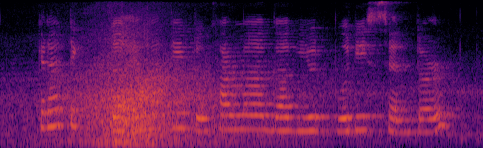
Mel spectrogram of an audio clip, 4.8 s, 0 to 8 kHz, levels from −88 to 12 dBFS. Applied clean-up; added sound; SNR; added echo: none; Motor vehicle (road); 2 dB; none.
